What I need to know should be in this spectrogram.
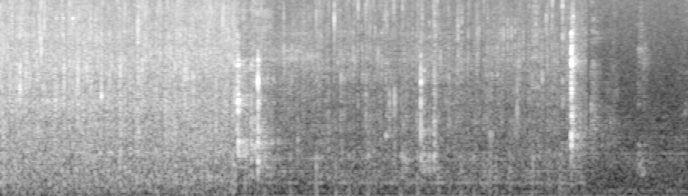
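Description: Food sizzles and bubbles in a hot pan.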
